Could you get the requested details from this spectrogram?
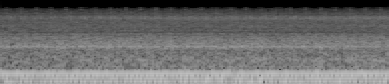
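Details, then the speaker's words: Jeep Wrangler TJ after replacing leaky Flowmaster FlowFX with fully welded exhaust and Thrush muffler: idle after start, steady deep even rumble, no ticking or puffing; exhaust sealed, no leak, quieter at idle. "whenever it starts up uh it sounds better because of there's no exhaust leak"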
